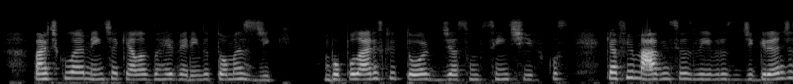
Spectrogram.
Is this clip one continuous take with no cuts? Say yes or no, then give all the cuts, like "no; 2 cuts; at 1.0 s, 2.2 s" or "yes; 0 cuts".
yes; 0 cuts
